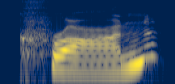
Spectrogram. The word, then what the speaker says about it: Cron: so this is Michelle cron not cron cron cron so she says it's like Ron with a c so thank you Michelle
